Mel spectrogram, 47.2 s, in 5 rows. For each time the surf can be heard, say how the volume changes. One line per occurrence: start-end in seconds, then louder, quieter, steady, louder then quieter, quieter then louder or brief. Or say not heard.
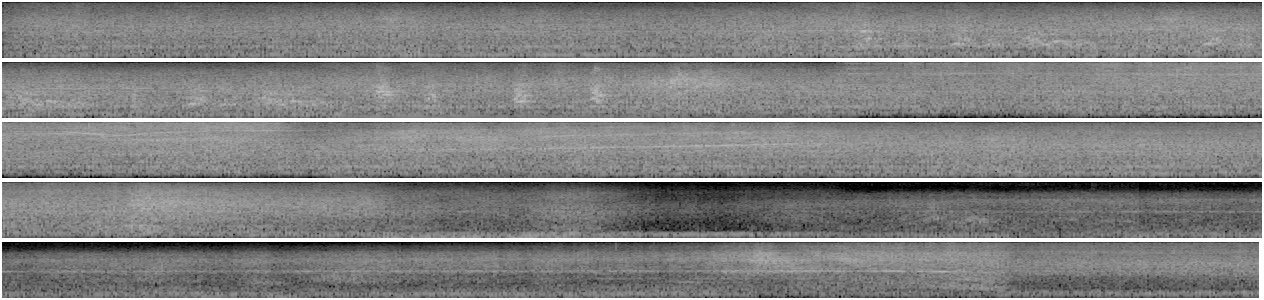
0.0-33.1 steady.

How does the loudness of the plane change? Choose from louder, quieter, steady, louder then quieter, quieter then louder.
steady.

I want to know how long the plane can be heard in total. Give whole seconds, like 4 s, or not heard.
47 s.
